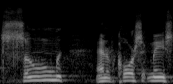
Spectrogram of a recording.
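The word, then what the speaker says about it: שׂוּם: front of them that is strongs number 7760 pronounced suum and of course it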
